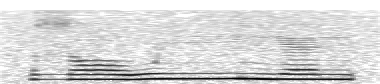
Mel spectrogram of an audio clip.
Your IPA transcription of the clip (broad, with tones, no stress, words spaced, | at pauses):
zɔ˨ wiː˦ɲɛ˦ŋ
